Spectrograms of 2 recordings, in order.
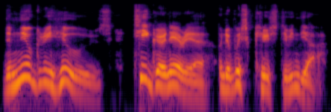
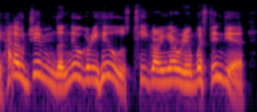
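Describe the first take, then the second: First: Salesman announcing a fact from the book; reading aloud. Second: High-pitched show-off greeting; high voice parading posh knowledge; imagined posh chat. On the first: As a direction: read it out grandly to impress. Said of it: "He read again". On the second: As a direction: drop it airily into party talk, pitched high. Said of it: "This is what posh people knew". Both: Acted.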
